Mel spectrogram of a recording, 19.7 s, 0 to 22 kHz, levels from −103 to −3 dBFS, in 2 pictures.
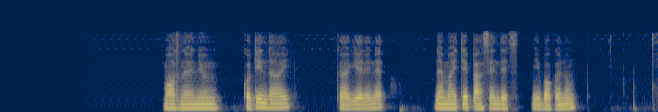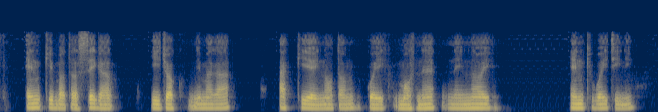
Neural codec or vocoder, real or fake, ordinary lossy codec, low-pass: codec, 16 kHz, 0.4 kbps, LongCat-Audio-Codec; fake; none; none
